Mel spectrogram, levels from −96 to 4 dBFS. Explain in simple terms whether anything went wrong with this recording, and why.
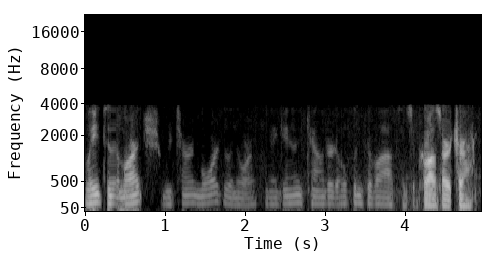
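Overdone noise removal runs through the whole clip. A noise-cleaning step was set far too strong, so it shuts off any frequency band that sounds close to the background hiss. Quiet parts of the speech get cut too, leaving near-silent gaps with faint twinkling specks.

The G.723.1 codec also affects the whole recording. This early internet-phone format squeezes speech into very little data, cuts everything above 4 kHz, and slowly adapts its model of the voice. Here the damage is heavy: the speech is muffled and hoarse, with smeared consonants.

VoIP packet loss concealed by the speech codec occurs from 0.32 to 0.56 s. Two chunks of audio, about 60 ms in total, never arrived. The decoder filled the hole by stretching out the last sound it had into a fading buzzy tone or coloured noise. Because each new chunk builds on the one before, the speech stays weak or distorted for a while after the audio returns.

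Automatic gain rising runs from 1.19 to 4.25 s. The input got much quieter; the talker also shifted position at the microphone around 0.5 s and around 3.5 s. The automatic volume control responded by slowly turning itself up, so the voice and the background noise swell together over those three seconds.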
